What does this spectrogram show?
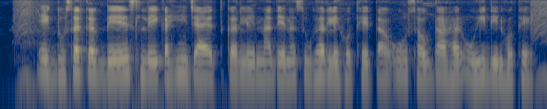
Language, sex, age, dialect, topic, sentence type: Chhattisgarhi, female, 18-24, Northern/Bhandar, banking, statement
